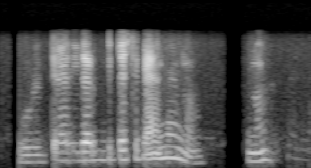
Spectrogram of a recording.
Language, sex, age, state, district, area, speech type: Goan Konkani, male, 60+, Goa, Canacona, rural, conversation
